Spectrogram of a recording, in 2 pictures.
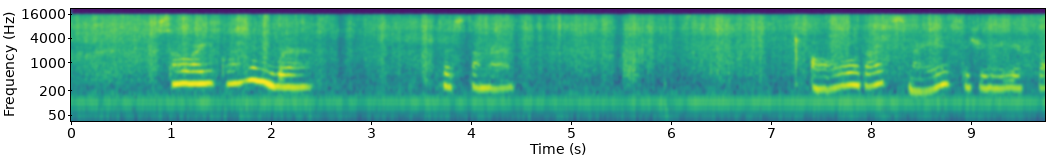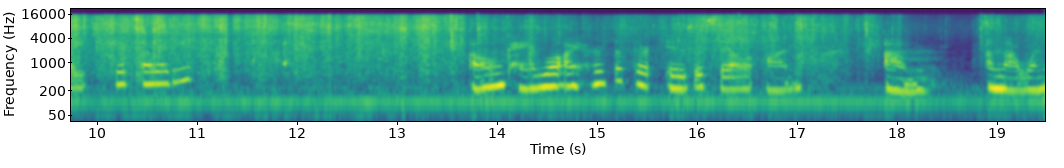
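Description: A woman speaks calmly and close by into a microphone.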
